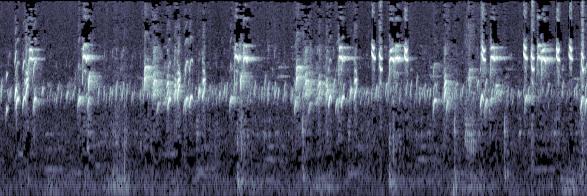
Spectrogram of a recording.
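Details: European goldfinch singing bebteh, played to encourage singing and mating: phrases of quick twittering and high whistles about every second, with brief gaps.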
